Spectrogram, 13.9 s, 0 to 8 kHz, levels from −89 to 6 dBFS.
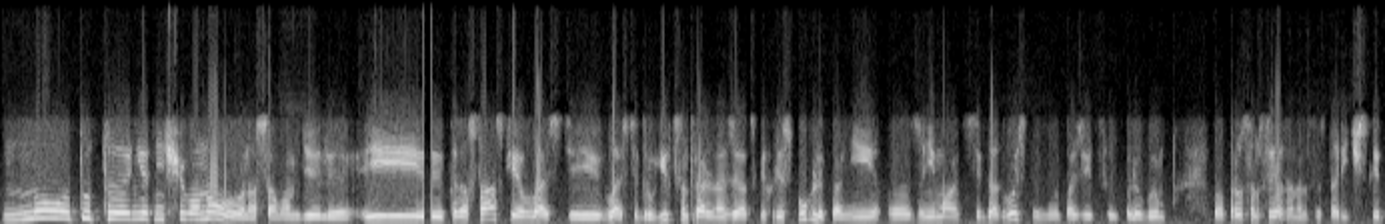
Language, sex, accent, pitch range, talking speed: Russian, male, native, 125-170 Hz, 115 wpm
